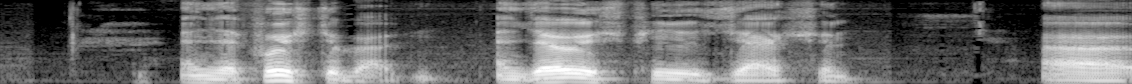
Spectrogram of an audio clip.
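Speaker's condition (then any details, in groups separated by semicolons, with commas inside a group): Mouth cancer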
